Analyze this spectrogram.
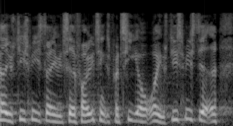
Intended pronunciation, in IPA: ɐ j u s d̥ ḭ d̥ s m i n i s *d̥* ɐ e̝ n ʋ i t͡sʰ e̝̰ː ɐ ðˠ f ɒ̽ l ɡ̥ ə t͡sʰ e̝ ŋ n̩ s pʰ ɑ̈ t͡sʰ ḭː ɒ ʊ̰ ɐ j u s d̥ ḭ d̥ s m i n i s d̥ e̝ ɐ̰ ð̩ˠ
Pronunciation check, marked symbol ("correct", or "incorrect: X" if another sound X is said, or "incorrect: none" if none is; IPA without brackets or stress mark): correct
